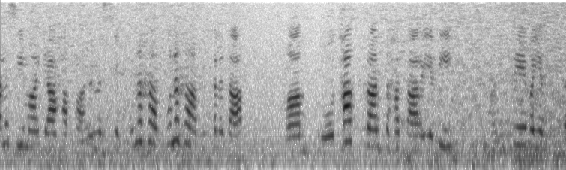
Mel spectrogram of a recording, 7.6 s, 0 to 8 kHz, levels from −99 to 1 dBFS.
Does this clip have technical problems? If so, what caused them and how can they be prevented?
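Yes. Noise suppressor artifacts run through the whole clip. The background noise, sitting only about 7 dB below the speech, is pushed down by about 19 dB in the gaps and rises again under each phrase. On a spectrogram the noise floor looks patchy and speckled, with isolated time-frequency cells flickering on and off instead of an even wash. Reducing noise at the source, or using a gentler suppression setting, prevents this.

Speech cut by the noise suppressor occurs at 0.03–0.85 s, 1.01–1.35 s, 1.52–3.23 s, 3.76–3.85 s, 4.01–4.58 s, 4.85–6.02 s and 6.53–7.54 s. Within each span, parts totalling from a tenth of a second to under a second are dropped by about 18 to 22 dB. The suppressor mistook parts of the speech for noise, so they sound swallowed. The waveform shows sudden dips inside words, and the spectrogram shows missing speech energy. Lowering suppression strength, or moving the microphone closer so speech stands well above the noise, prevents this.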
